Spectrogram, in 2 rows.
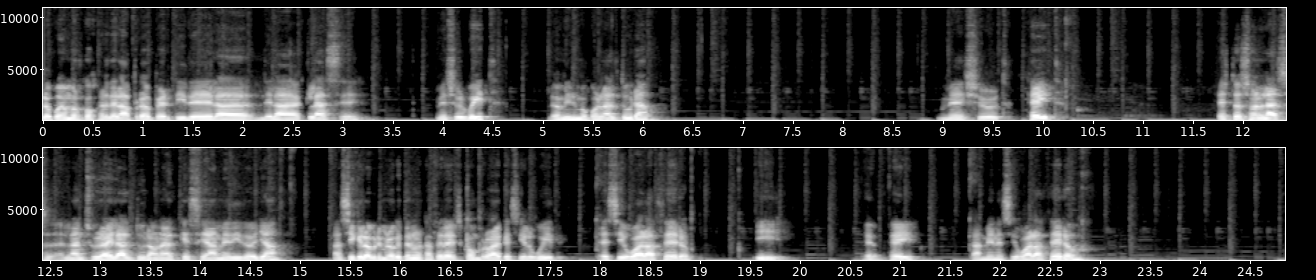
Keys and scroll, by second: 9.9 Return, 17.6 Return.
